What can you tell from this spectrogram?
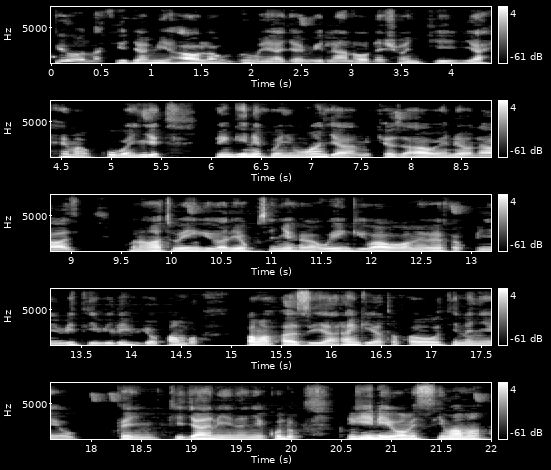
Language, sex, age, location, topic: Swahili, male, 36-49, Wajir, government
